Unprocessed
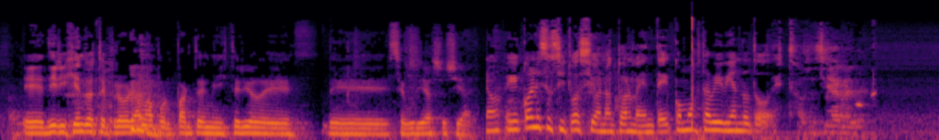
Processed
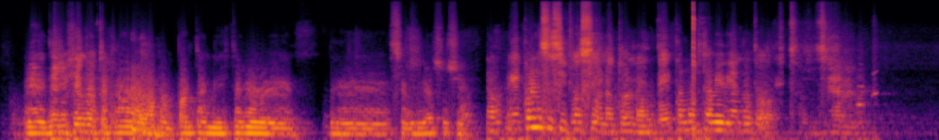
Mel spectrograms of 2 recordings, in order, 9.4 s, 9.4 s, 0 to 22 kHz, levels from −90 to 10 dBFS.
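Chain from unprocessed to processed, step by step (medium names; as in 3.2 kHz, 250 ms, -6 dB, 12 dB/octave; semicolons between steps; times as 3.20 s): comb filter that takes the minimum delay 7.9 ms; chorus 2.5 Hz, delay 20 ms, depth 3.1 ms; on a send at -23.5 dB: reverberation RT60 0.70 s, pre-delay 72 ms; on the sum: three bands expanded up and down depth 40%; trim +8 dB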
